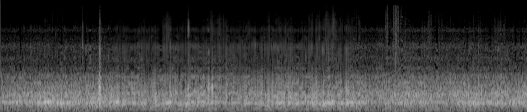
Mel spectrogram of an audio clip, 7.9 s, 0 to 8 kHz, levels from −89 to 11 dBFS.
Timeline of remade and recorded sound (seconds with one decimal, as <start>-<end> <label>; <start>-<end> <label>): 0.0-1.7 recorded; 1.7-5.3 remade; 5.3-7.9 recorded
